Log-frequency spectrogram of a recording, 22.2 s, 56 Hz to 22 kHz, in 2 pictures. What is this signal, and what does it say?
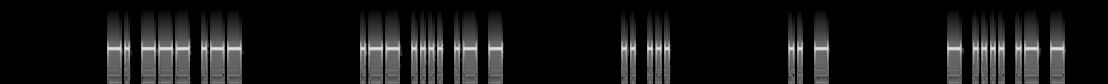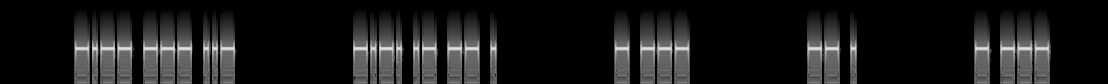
Morse code, heard as a keyed tone, about 28 wpm, 700 Hz. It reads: NOW WHAT IS IT THAT YOU CAME TO ME TO
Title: 4x Word-Spacing - Sentences from Top 200 Words - 28wpm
